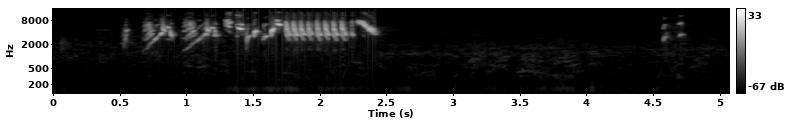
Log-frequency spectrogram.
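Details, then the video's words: European goldfinch song: a few scattered rising chirps leading into a dense, buzzy rattling trill, then silence broken by two faint high notes. "تغريد حسون جاهز"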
